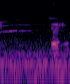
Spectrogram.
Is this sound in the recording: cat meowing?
yes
